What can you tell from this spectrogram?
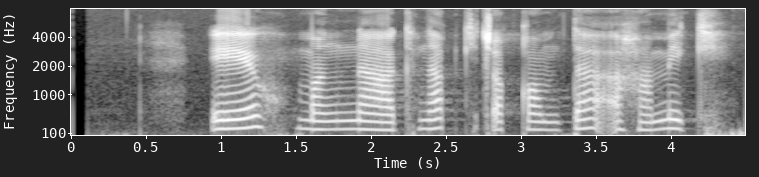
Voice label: poqomam; ayer los perros no estaban corriendo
